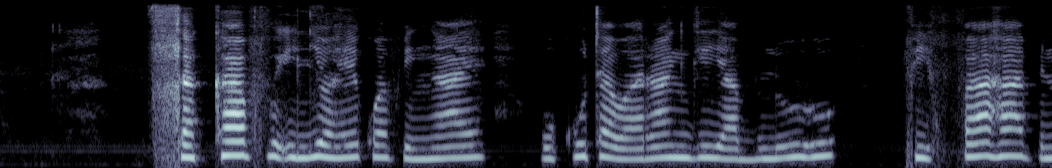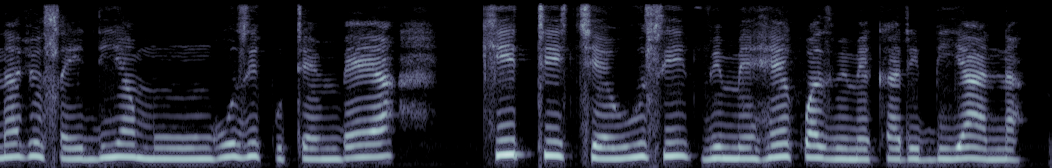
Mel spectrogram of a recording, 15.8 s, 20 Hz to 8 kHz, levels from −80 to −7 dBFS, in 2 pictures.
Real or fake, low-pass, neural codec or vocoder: real; 7.2 kHz; none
